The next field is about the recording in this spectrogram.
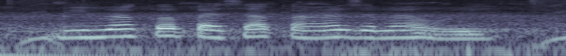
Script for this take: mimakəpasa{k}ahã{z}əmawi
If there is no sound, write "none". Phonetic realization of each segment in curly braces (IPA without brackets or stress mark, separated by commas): k, z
